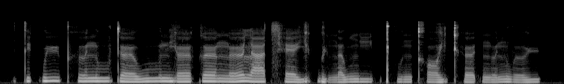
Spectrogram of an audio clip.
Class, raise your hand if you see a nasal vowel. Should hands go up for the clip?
no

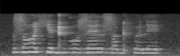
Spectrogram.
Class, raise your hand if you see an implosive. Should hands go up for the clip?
no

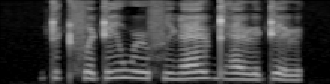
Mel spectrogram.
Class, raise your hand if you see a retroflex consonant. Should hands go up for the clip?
yes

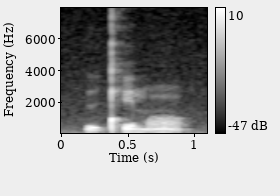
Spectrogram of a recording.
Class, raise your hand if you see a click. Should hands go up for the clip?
yes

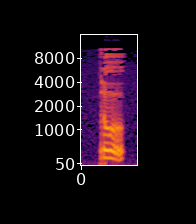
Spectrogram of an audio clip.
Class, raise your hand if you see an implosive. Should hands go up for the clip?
no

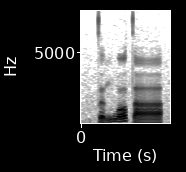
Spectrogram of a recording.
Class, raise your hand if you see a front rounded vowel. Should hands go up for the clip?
no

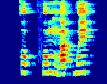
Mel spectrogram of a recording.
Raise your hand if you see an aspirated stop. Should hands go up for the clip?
no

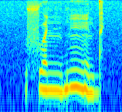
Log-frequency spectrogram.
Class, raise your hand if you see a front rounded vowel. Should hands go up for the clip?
no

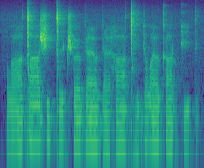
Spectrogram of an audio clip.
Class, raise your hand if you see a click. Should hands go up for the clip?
yes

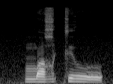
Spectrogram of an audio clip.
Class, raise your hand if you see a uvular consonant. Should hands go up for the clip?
yes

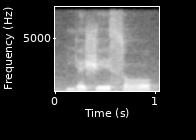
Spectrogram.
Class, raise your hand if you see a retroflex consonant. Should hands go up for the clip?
no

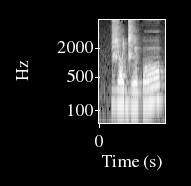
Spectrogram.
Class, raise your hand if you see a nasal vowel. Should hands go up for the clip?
yes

